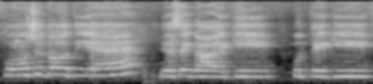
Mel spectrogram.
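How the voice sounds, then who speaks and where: A woman teacher with a high voice gives a grammar lesson to young pupils. She speaks slowly, drawing out each example word and putting questions she answers herself. She sounds set back from the mic in a room with a clear echo. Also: fairly even intonation, far from the mic. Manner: slow, drawn-out repetition of example words. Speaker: school teacher. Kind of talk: Hindi grammar lesson for children.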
